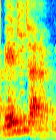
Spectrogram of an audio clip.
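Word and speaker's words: מזוזה: 요거는 우리가 매주자라고 읽어요. 히브리어로 매주자.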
